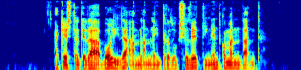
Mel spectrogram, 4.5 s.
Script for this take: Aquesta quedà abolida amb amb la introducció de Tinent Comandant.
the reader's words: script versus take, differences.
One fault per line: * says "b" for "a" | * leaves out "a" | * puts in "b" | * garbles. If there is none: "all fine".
all fine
